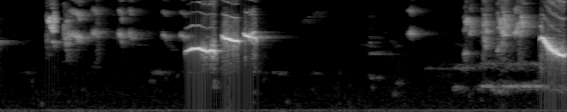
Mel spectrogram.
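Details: Orange-banded thrush song calling rivals so that other thrushes will sing: scattered high chips, then loud slurred whistles, a pause, and a final burst of buzzy warbling ending in a descending whistle.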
